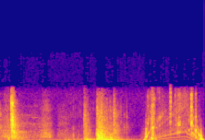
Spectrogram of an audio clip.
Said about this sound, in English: She's out the door. The door closes.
